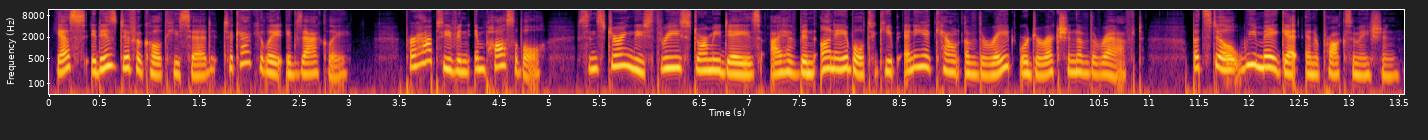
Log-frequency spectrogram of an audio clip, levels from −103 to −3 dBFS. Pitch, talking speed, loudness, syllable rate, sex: 235 Hz, 180 wpm, -20 LUFS, 5.7 syllables/s, female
